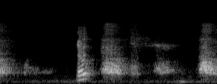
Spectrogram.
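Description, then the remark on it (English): A dog barks several times in short, sharp bursts, moderately loud, with a low steady hum in the background. “Can you guys hear the dog?”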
